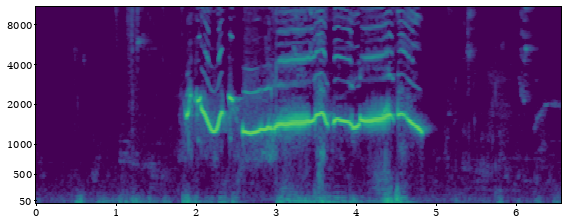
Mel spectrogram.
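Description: Javan munia giving a thin, drawn-out whistle lasting about three seconds, wavering slightly and sliding down at the end, with soft clicks and knocks behind.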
